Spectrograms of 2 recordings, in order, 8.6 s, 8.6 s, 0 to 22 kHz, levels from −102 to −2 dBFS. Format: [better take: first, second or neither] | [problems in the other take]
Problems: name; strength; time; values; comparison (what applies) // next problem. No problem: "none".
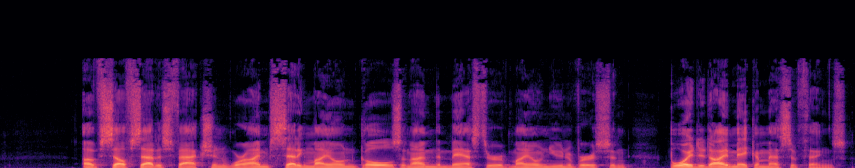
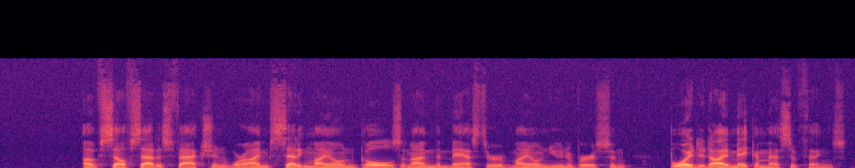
first | hiss; faint; throughout; 30 dB below the speech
